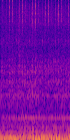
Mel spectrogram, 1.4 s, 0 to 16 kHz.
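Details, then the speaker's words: Porsche 944 after a fix: deep, even low rumble with steady beat, no knocks or stumbles; idling noticeably smoother than before. "And I'm sitting here now just listening to the engine, and that is 100% idling nicer than it was. That's way smoother."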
